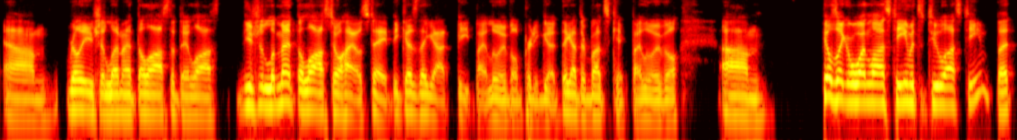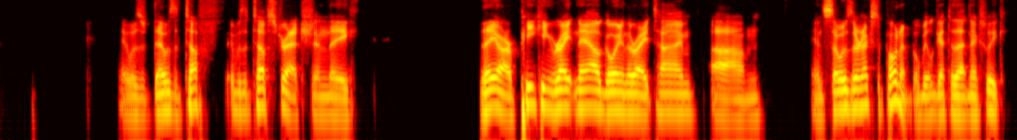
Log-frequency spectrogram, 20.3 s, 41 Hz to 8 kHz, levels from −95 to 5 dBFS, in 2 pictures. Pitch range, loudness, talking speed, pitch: 105-150 Hz, -22 LUFS, 245 wpm, 120 Hz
